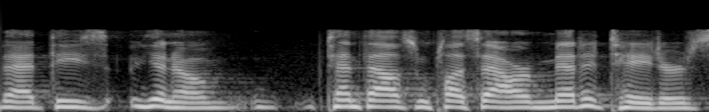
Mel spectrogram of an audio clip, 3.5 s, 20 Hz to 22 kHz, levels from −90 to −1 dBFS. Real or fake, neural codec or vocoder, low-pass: real; none; 7.2 kHz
